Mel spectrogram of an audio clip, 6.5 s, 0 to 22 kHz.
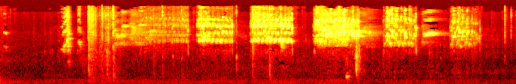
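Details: Budgerigar chick of recessive pied colouring, hatched early June 2020, fed by its mother; a building series of harsh noisy rasps, longer and louder midway, then fading with short chattery notes.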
